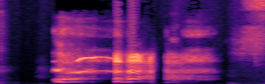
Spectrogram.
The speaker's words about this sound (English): Oh, sneezing.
